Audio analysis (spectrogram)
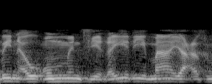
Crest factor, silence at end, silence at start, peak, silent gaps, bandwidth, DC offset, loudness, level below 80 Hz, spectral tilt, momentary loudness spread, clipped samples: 16 dB; 0 s; 0 s; -6 dBFS; none; 5.4 kHz; under 0.1%; -21 LUFS; -72 dBFS; -6 dB/octave; 2 LU; under 0.1%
